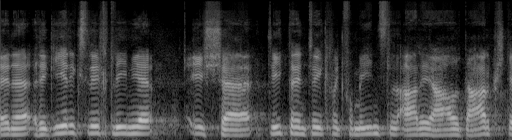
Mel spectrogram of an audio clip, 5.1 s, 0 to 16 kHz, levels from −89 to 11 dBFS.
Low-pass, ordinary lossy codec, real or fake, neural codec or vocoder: 14.4 kHz; Opus, 16 kbps; fake; codec, 44.1 kHz, 7.8 kbps, Pupu-Codec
